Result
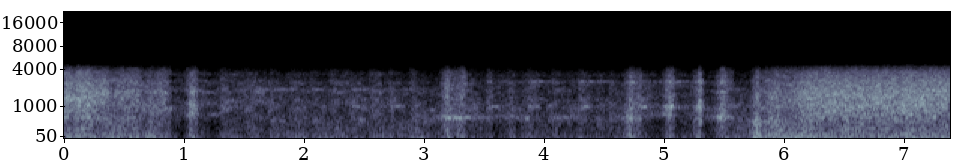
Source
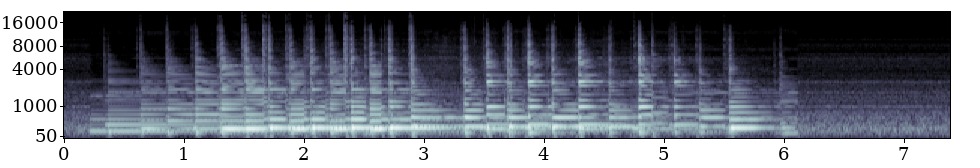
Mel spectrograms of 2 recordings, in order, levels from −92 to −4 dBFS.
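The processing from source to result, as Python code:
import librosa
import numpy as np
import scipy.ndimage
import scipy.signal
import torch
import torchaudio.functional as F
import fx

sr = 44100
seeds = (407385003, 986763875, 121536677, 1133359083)

y = fx.delta_mod(x, sr, bps=32000, step_db=-34.0)
y = scipy.signal.sosfilt(scipy.signal.butter(2, 1200.0, 'highpass', fs=sr, output='sos'), y)
y = y + 10.0 ** (-21.0 / 20.0) * np.pad(y, (int(87 * sr / 1000.0), 0))[:len(y)]
y = fx.rev_spring(y, sr, rt60_s=1.4, pass_ms=(49,), chirp_ms=75, drr_db=7.0)
y = fx.gate_flip(y, sr, shuts_db=-28.0, range_db=-36)
y = fx.over_compress(y, sr, threshold_db=-48.0, ratio=-0.5)
y = fx.lpc_vocoder(y, sr, seeds[0], excitation='whisper', order=16)
y = scipy.signal.sosfilt(scipy.signal.butter(2, 2400.0, 'lowpass', fs=sr, output='sos'), y)
y = fx.ensemble(y, sr)
y = F.gain(torch.from_numpy(y), 15.0).numpy()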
